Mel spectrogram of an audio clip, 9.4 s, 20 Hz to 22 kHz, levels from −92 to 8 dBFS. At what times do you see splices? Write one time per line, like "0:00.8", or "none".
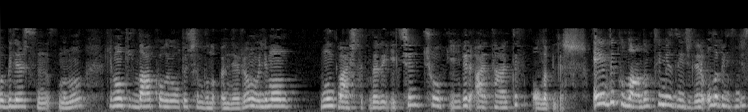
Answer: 0:04.2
